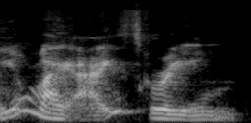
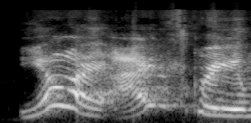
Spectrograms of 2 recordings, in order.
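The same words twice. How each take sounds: First: Low, soft, puzzled question; quietly taken aback; low-key disbelief. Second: High, loud, incredulous question; hammed-up shock at the very idea; loud mock disbelief. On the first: Acted. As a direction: ask it under your voice, dropping low. First, low take of repeated question. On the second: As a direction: blurt it out, pitch swooping up. Repeats question in exaggerated disbelief.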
